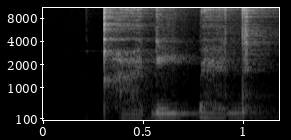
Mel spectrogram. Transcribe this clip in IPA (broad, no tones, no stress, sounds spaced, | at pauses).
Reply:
qʰ æ̤ ɗ i k͡p æ̤ d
